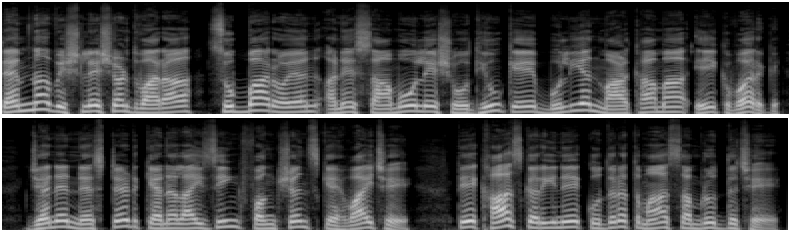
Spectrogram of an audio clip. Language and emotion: Gujarati, neutral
